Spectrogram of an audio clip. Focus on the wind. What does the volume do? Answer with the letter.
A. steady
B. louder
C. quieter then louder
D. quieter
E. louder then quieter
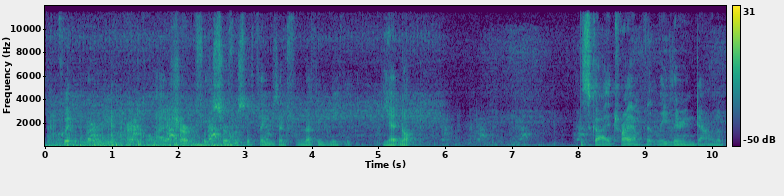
D.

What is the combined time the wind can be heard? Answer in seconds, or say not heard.
10 s.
